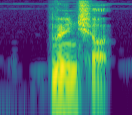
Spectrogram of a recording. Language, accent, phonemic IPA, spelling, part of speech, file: English, Australia, /ˈmuːn ʃɔt/, moon shot, noun, En-au-moon shot.ogg
- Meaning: 1. The launching of a spacecraft or an object to orbit or land on the Moon 2. An act of throwing or hitting a ball with a high trajectory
